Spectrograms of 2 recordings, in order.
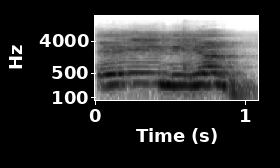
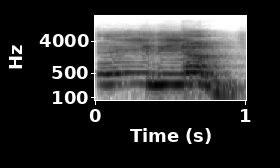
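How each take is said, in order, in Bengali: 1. শেষ অংশটি 'yan' এর মতো শোনায়। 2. শেষ অংশটি 'yan' এর মতো শোনায়।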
